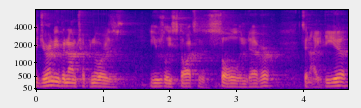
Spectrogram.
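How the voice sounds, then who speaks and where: Noticeable background noise sits behind a man's speech. He talks fairly quickly with fairly even intonation. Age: 70s. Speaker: company founder and CEO. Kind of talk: award acceptance speech.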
